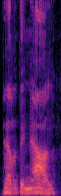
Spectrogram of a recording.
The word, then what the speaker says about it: Pedernal: And just to let you know, Pedernal also is a Spanish word pronounced Pedernal, and a Pedernal is actually a flat top mountain in New Mexico.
